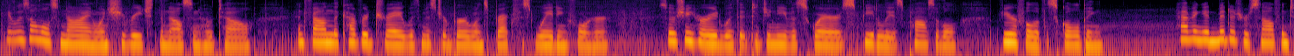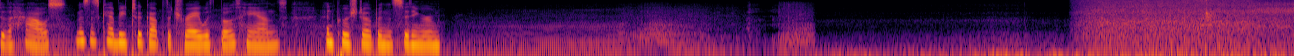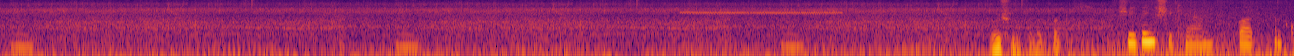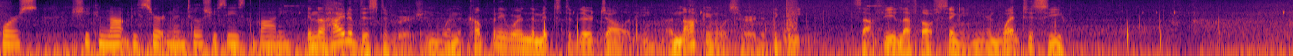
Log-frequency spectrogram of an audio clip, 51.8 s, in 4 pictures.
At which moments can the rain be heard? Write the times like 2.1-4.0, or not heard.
23.6-51.7.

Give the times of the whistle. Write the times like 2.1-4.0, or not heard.
32.6-34.4.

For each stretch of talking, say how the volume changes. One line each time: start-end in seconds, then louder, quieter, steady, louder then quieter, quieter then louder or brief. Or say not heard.
0.1-17.4 steady
35.8-49.5 steady.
